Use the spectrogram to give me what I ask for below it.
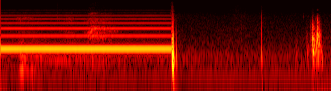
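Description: A telephone call coming through on the line: a steady, loud electronic line tone holds for under two seconds, then cuts off with a sharp click, followed by a couple of faint clicks and a brief burst of line noise.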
